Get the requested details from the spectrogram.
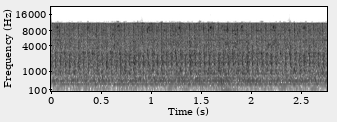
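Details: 2007 Toyota Highlander that died from charging failure, voltage around 8 V dropping to 5 V on revs: harsh, gritty, steady growl over the running engine; failing alternator needing replacement.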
